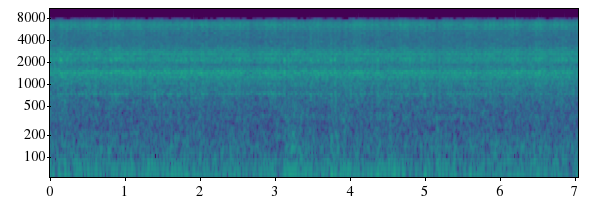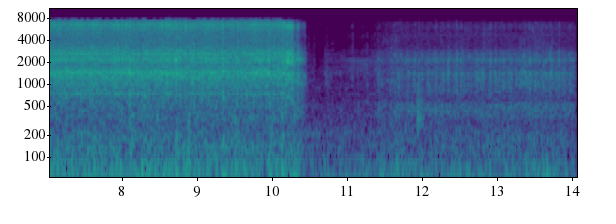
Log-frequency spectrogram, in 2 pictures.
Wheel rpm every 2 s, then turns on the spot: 200, 200, 200, 200, 190, 50, 20.
10-14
